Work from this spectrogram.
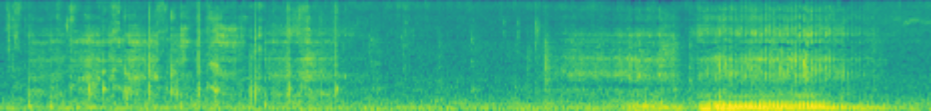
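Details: A sleeping dog snoring loudly, a steady low rumbling breath that swells into a long heavy snore from about seven to nine seconds, with faint whispering and rustling in the background.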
